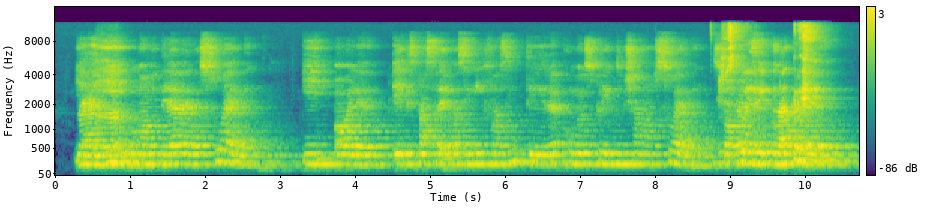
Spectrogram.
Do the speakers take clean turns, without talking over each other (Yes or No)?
No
